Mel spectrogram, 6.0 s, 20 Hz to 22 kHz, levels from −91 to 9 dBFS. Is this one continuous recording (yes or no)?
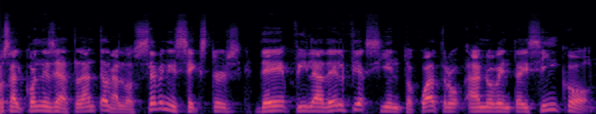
no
